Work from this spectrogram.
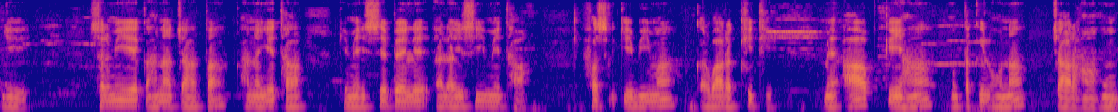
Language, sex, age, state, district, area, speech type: Urdu, male, 45-60, Bihar, Madhubani, rural, spontaneous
